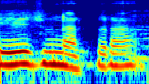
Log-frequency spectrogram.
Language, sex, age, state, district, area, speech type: Bodo, female, 60+, Assam, Kokrajhar, urban, spontaneous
